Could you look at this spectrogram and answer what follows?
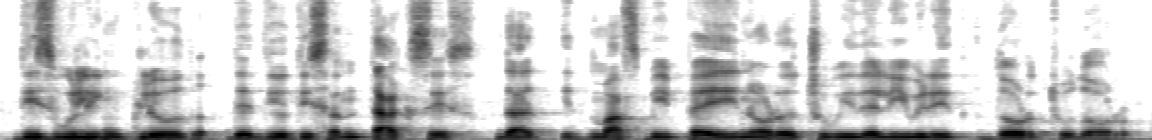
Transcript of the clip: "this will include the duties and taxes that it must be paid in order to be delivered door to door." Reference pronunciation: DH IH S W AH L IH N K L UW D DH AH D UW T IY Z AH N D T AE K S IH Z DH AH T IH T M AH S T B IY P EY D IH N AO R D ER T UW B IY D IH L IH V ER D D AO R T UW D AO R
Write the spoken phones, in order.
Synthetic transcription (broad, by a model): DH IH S W AH L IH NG K L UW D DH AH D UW T IY S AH N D T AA K S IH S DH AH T IH T M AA S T B IY P EY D IH N AO R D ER T UW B IY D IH L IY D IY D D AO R T UW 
